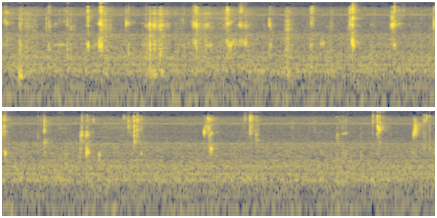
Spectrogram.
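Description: A person chewing a small round unsalted pretzel: quiet, crisp crunches, frequent in the first few seconds and thinning out toward the end.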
